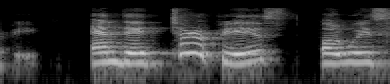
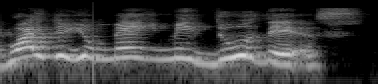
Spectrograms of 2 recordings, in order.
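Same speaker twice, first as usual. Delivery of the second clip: higher, louder accusing abuser voice; mock abuser blame; 6 semitones higher, 4 dB louder than usual. Abuser blaming his partner, loud accusing quote. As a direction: throw the blame at her.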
